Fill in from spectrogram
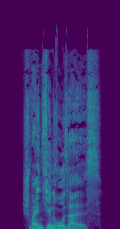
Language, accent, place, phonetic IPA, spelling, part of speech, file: German, Germany, Berlin, [ˈʃvaɪ̯nçənˌʁoːzaəs], schweinchenrosaes, adjective, De-schweinchenrosaes.ogg
- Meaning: strong/mixed nominative/accusative neuter singular of schweinchenrosa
